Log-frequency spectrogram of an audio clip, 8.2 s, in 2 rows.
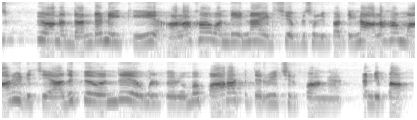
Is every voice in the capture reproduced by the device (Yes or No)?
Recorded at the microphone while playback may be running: Yes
